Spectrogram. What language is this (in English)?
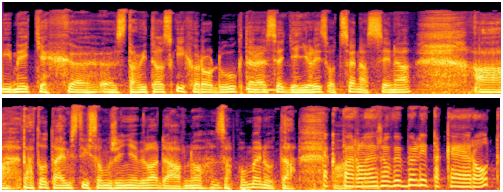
Czech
